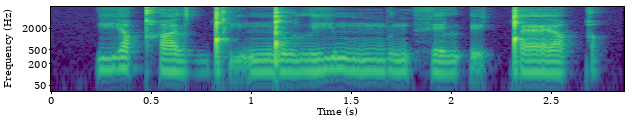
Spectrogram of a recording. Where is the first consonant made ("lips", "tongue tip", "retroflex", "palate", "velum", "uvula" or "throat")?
uvula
